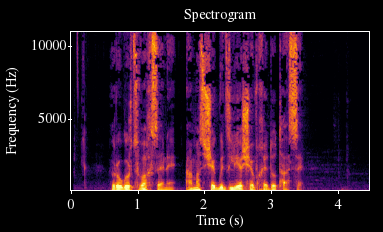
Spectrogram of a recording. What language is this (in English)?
Georgian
